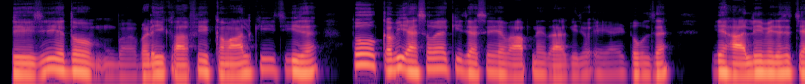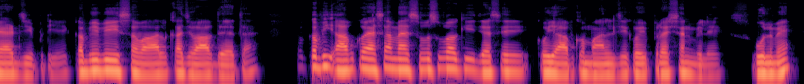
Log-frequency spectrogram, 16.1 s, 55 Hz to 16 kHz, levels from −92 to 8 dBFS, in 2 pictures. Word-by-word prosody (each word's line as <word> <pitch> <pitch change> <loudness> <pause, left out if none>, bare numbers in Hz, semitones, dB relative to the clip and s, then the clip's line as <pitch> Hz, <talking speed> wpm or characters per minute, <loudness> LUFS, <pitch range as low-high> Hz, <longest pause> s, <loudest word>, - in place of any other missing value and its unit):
जी 115 -1 +3
जी, 135 +9 0
ये 145 - +4
तो 135 +1 +2
ब 100 0 -14
बड़ी 110 +3 +1
काफ़ी 105 +6 -2
कमाल 110 0 0
की 150 +4 -8
चीज़ 135 -1 +1
है। 130 +4 +1 0.3
तो 210 0 +4
कभी 150 +4 +3
ऐसा 130 +3 +2
हुआ 160 - 0
है 155 - -2
कि, 145 +1 -7
जैसे 125 0 -3
अब 110 -2 -3
आपने 115 +3 -5
कहा 100 -2 -4
कि 105 +1 -12
जो 115 +2 -12
एआई 115 0 -16
टूल्स 110 0 -5
हैं, 115 +3 -1 0.5
ये 130 - +6
हाल 110 +1 +4
ही 125 - +6
में 125 - +4
जैसे 120 +1 +4
चैट 115 -2 0
जीपीटी 110 -1 -9
है। 115 +2 -15
कभी 135 +2 +4
भी 140 0 +5
सवाल 115 -3 0
का 120 - -1
जवाब 110 -1 0
दे 105 - -4
देता 110 +4 -8
है। 140 - -14 0.5
कभी 180 0 +2
आपको 150 +3 0
ऐसा 150 +2 +2
महसूस 150 -1 +1
हुआ 160 -1 +1
कि, 150 0 -5
जैसे 130 +1 -1 0.2
कोई 125 -1 +3
आपको 115 +2 -3
मान 110 -1 0
लीजिए 115 +2 -5
कोई 110 0 -1
प्रश्न 120 +1 0
मिले, 105 -2 -6 0.2
स्कूल 120 -1 +2
में 130 +6 +3
120 Hz, 215 wpm, -25 LUFS, 110-140 Hz, 0.5 s, ये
